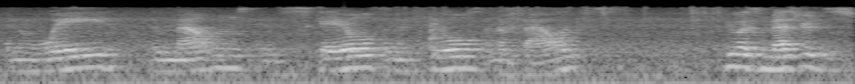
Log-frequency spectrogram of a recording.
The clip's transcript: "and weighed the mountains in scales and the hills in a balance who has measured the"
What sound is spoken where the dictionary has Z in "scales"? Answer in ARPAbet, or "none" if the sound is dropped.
Z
